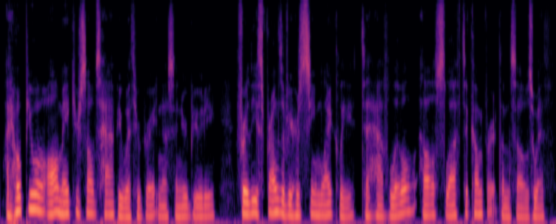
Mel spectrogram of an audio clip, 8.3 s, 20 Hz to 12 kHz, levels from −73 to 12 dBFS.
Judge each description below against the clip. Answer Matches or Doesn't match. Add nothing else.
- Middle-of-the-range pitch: Doesn't match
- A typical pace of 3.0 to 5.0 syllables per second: Doesn't match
